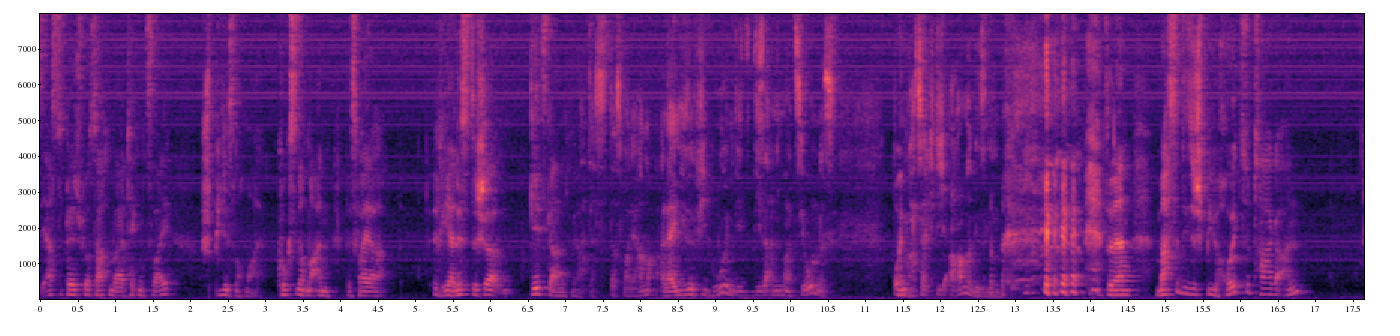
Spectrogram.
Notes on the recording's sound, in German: Leider ist die Aufnahme recht leise geworden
